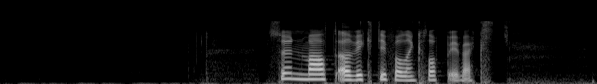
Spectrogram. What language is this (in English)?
Norwegian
